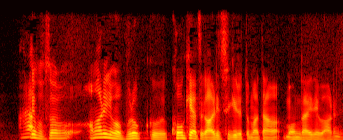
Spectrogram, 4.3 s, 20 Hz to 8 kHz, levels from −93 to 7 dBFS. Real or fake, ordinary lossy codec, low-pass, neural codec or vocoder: real; none; 7.2 kHz; none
